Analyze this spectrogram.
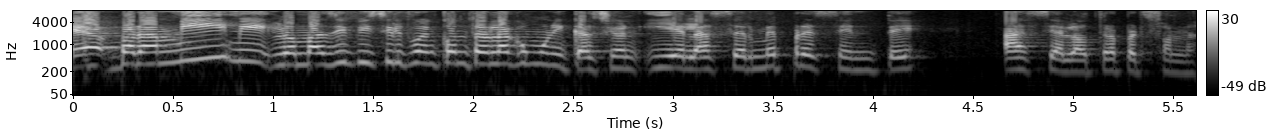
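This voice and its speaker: A high-pitched woman's voice with a Mexican accent, animated in tone, at a fairly quick pace with lively intonation. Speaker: podcast co-host, nutritionist. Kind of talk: casual chat.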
